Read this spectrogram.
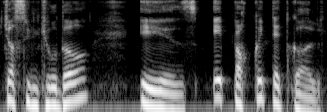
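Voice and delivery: put-on a light French accent, slow on is hypocritical. Quoting Maxime Bernier on a YouTube show, light French accent. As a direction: imitate a Québécois politician's French accent. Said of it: "That's his French accent".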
